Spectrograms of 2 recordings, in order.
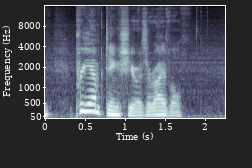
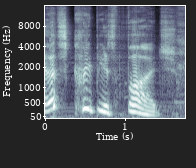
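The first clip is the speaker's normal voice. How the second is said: slow, emphatic disgust; 5 semitones higher, slower than usual. Real, not acted. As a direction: drag it out in disgust.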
